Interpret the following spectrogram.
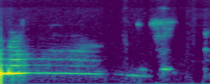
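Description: A person's voice drawing out the end of a spoken "nice" in one long level tone that fades out about a second in, then near silence.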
